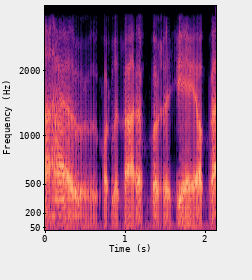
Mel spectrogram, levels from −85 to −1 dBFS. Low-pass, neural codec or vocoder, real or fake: 3.6 kHz; autoencoder, 22.05 kHz, a latent of 192 numbers a frame, VITS, trained on many speakers; fake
